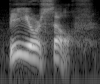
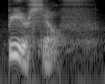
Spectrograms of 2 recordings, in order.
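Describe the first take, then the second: First: Said in the usual way. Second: Breathy whispered advice, higher and hushed; soft whisper. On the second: A narrator's reading. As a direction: whisper it gently to her like a secret. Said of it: "she said softly".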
